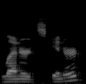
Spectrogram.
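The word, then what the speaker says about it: Lynyrd Skynyrd: i got her the leonard skill entered album pronounced leonard skinner okay uh just because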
